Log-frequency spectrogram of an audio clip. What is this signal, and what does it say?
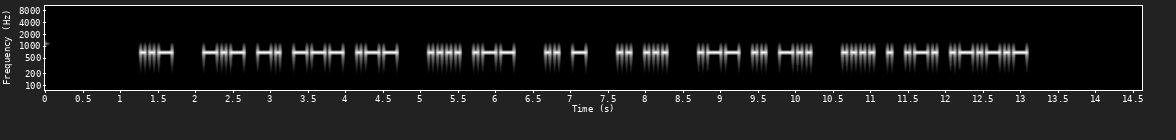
Morse code, heard as a keyed tone, about 20 wpm, 700 Hz. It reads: U KNOW HW IT IS WID HER.
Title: Sentences from Top 100 Words and Abbreviations 20wpm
